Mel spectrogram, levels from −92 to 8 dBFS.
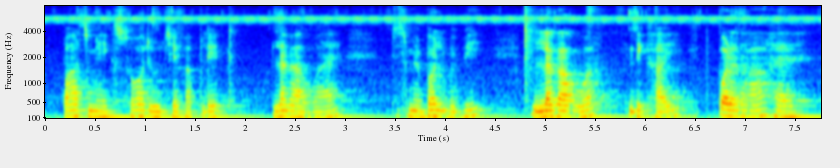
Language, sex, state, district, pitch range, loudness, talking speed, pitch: Hindi, male, Uttar Pradesh, Budaun, 135-145 Hz, -23 LUFS, 145 wpm, 140 Hz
